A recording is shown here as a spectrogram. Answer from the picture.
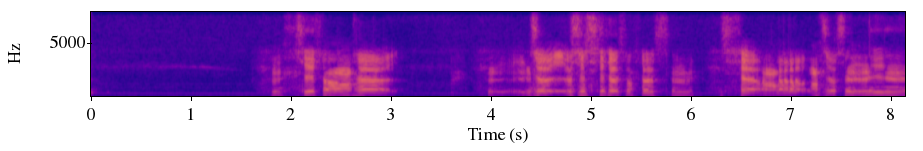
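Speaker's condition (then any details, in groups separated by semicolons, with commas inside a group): Spinal muscular atrophy type 1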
